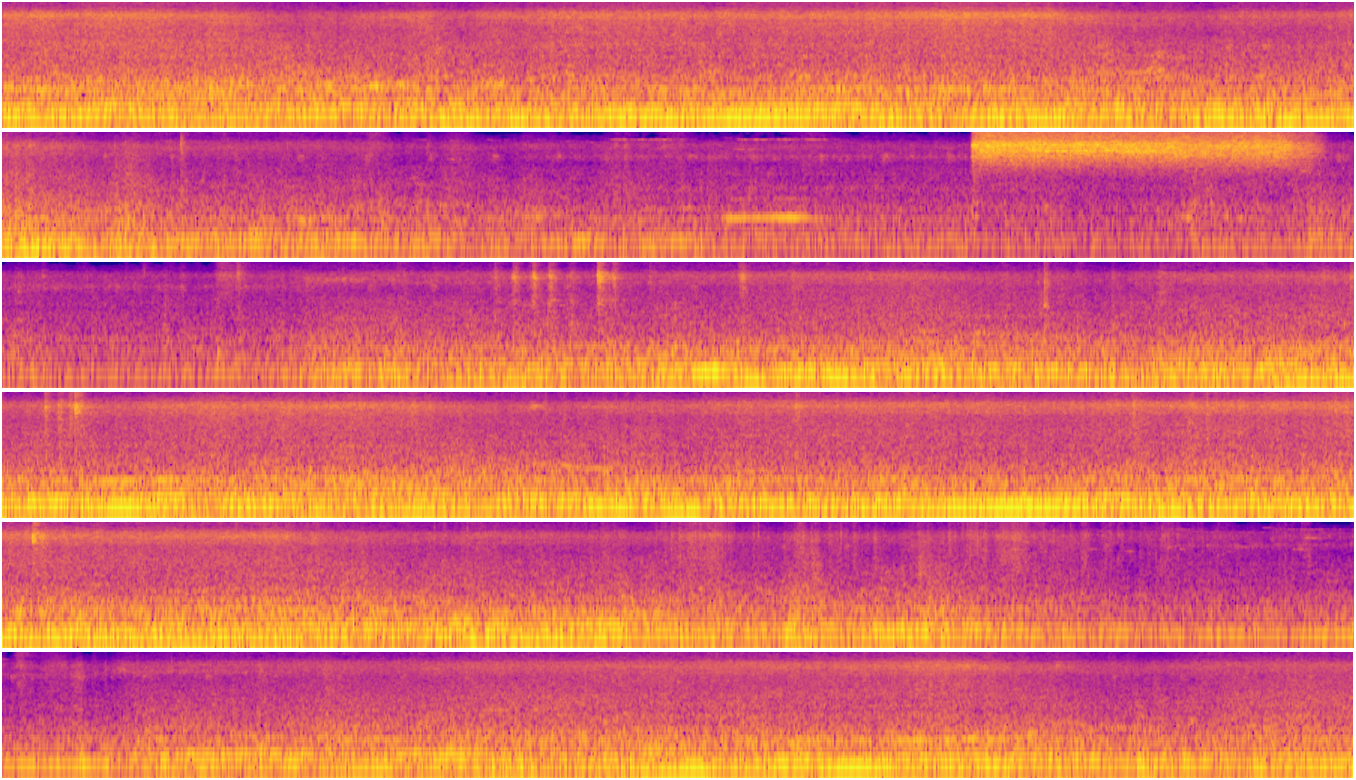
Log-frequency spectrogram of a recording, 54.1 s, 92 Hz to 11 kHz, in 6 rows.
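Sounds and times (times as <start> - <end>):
diesel bus engine pulling away: 0.0 - 54.0
air brake hiss: 15.5 - 17.9.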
